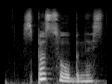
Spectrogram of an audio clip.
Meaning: 1. ability, capability (the quality or state of being able) 2. faculty 3. capacity 4. talent (often plural) 5. power 6. quality
- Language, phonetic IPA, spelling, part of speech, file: Russian, [spɐˈsobnəsʲtʲ], способность, noun, Ru-способность.ogg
